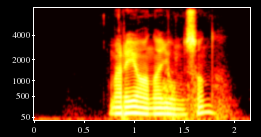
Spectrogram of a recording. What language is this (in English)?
Swedish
